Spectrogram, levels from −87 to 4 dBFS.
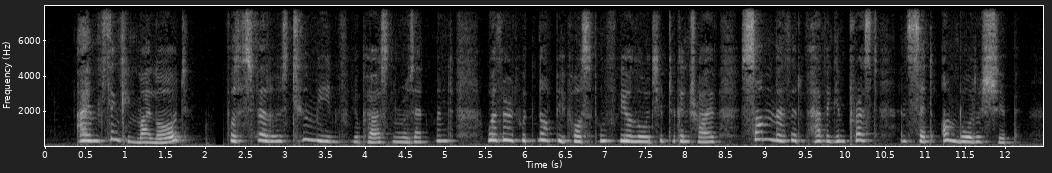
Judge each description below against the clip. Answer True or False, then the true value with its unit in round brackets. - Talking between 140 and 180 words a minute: False (190 wpm)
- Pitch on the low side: False (305 Hz)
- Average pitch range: True (3.1 semitones)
